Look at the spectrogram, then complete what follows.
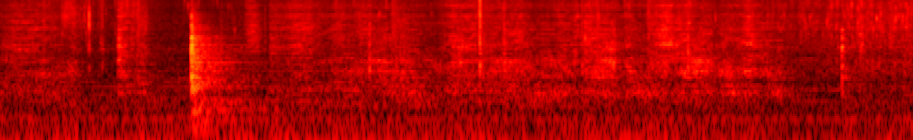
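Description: A wooden spoon stirring a thick, creamy mushroom sauce in a large pan as it simmers and thickens, scraping and sloshing over a low sizzle. There is one sharp knock about a second in.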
